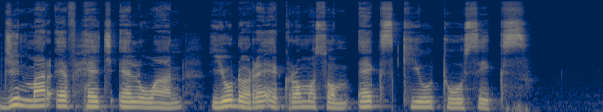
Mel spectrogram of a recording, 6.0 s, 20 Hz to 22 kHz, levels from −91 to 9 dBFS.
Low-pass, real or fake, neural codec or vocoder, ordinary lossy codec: none; real; none; none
